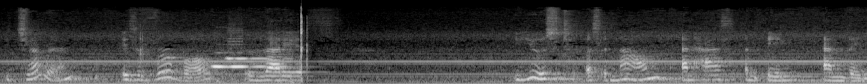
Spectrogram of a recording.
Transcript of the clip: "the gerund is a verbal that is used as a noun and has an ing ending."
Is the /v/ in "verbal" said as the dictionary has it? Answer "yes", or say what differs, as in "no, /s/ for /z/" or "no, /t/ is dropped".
yes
